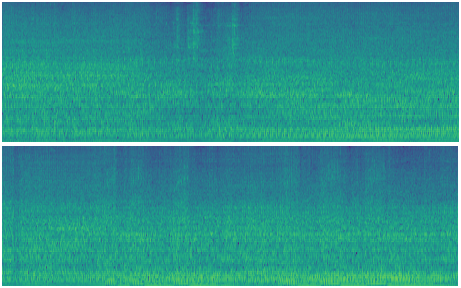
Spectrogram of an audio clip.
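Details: Small Yanmar diesel with three injector lines, just restarted after air was bled from the whole fuel system following a fuel filter change that left it unable to start: loud, steady clatter at an even idle, no hunting or stumbling, running normally.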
